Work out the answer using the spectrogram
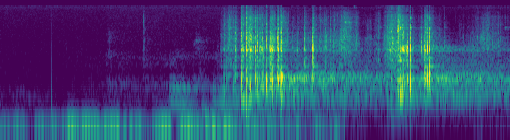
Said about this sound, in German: Haben Sie das auch gehört? Doch, doch, da knirscht etwas. An der Tür. Ich seh mal nach.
